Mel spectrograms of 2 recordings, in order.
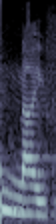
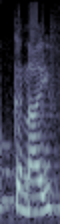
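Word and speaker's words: knife: Silent letter यानी कि वो वाले लेटर जिनकी आवाज़ नहीं होती, जैसे कि फॉर एग्जाम्पल वर्ड है नाइफ. अब हम इसको कनाइफ नहीं पढ़ते, अब नाइफ में के साइलेंट है तो ये आपने साइलेंट लेटर है.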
